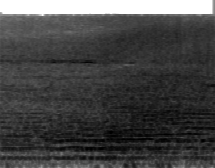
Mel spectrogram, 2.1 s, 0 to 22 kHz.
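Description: DJI Phantom 3 Standard quadcopter hovering close by: the steady buzzing whine of its four motors and propellers, growing a little louder in the first second.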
